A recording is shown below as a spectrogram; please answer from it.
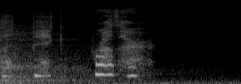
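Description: A young woman's voice making three short moans, the middle one loudest, in the first second and a half.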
